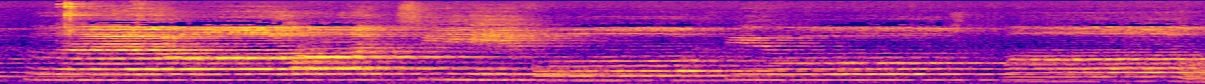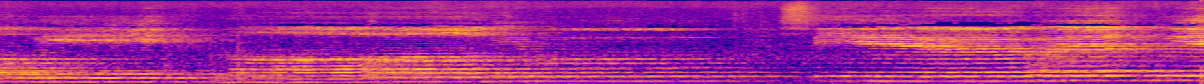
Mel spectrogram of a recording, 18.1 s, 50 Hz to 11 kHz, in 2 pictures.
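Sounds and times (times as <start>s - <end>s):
chant-like sacred choir: 0.0s - 18.0s.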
